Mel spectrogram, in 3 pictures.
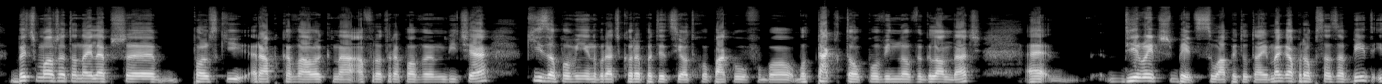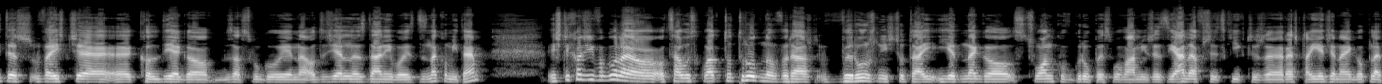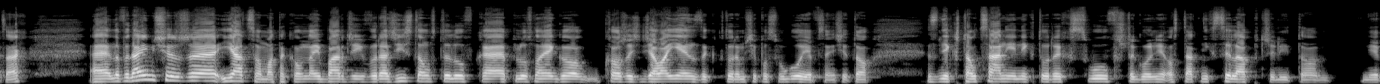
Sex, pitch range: male, 120-145 Hz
